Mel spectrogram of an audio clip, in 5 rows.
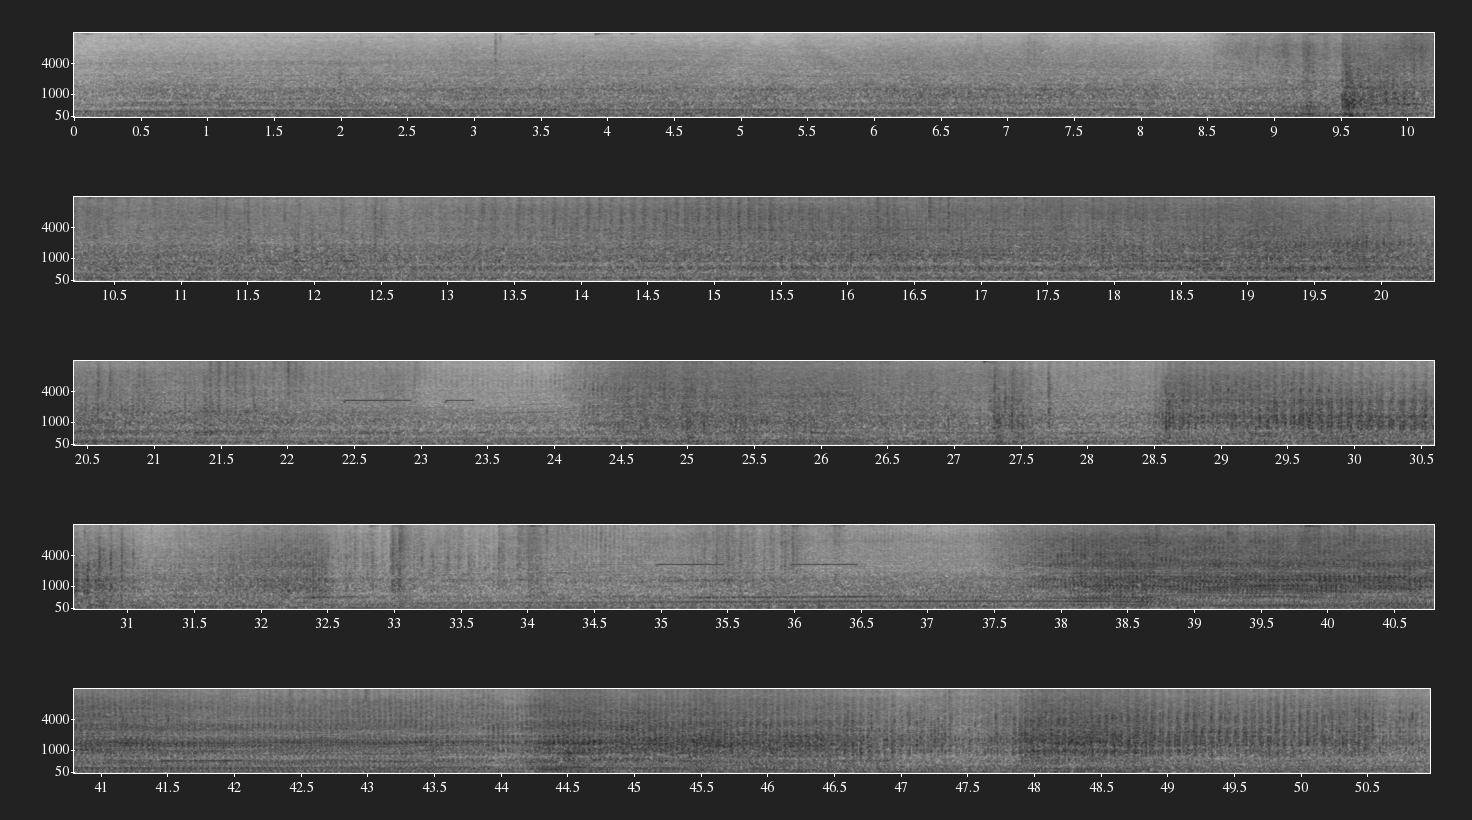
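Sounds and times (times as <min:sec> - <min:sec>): diesel engine working hard: 0:00.0 - 0:50.9
mulcher grinding through brush: 0:00.0 - 0:50.9
short reversing beeps: 0:22.4 - 0:23.5, 0:35.0 - 0:36.6
sharp crack: 0:24.3 - 0:33.8.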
